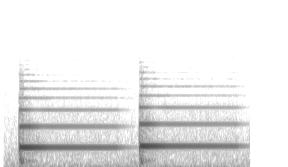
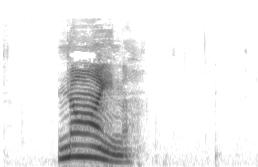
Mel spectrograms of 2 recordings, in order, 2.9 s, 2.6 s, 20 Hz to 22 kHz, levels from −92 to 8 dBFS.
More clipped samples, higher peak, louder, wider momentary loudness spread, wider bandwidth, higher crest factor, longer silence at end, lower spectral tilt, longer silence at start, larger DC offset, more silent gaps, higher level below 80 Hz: neither; second, -20 dBFS vs -4 dBFS; second, -34 LUFS vs -20 LUFS; about the same, 14 LU vs 14 LU; second, 4 kHz vs 12 kHz; second, 16 dB vs 22 dB; second, 0.4 s vs 1.25 s; about the same, -5 dB/octave vs -4.5 dB/octave; second, 0.2 s vs 0.6 s; neither; neither; first, -62 dBFS vs -68 dBFS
